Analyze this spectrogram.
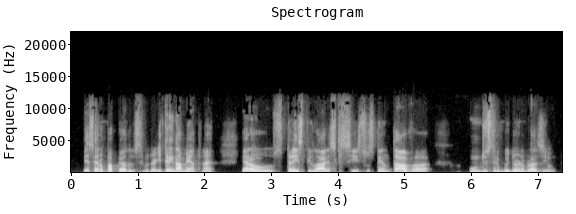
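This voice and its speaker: A man's ordinary speaking voice, medium in pitch with ordinary pitch variation, at a moderate pace, in a dry, close sound with no echo and a quiet background. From interior of São Paulo state, Brazil. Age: 40s. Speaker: security equipment distributor executive. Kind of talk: casual chat. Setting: video call.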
